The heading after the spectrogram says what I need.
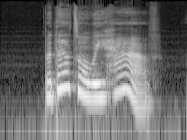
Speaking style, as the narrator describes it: Ray said anxiously

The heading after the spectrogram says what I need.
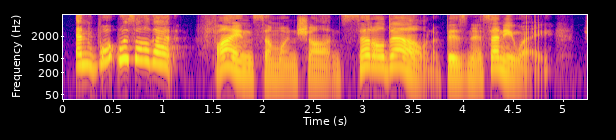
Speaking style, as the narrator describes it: Sean to say semi-indignantly

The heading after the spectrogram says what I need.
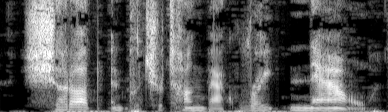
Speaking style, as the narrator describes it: John hissed

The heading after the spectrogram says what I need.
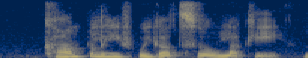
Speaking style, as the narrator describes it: Laurent murmurs

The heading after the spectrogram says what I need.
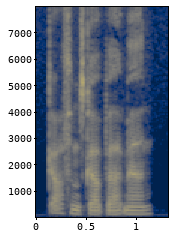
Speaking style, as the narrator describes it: Jason mumbles back

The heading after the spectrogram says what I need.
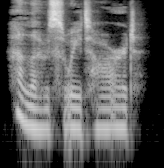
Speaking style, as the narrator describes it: she purrs

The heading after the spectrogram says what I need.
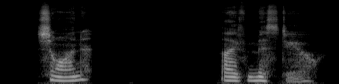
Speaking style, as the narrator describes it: Gilmore says, in that throaty voice that drives Vax mad

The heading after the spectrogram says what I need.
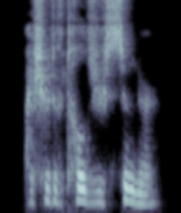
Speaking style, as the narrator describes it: Roon whispered, anguished and angry

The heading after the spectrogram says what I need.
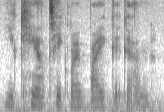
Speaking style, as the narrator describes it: he says, his voice dark and apathetic

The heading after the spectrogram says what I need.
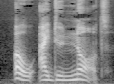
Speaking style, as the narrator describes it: Rodney snapped, annoyed

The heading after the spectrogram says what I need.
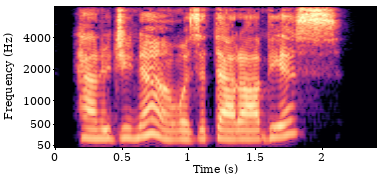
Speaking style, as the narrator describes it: The president chuckled lightly

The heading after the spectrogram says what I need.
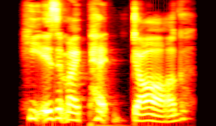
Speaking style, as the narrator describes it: Peter snarls

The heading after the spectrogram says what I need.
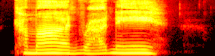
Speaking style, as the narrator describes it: drawled John, letting a touch of wine creep in

